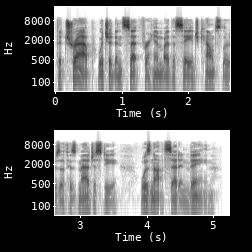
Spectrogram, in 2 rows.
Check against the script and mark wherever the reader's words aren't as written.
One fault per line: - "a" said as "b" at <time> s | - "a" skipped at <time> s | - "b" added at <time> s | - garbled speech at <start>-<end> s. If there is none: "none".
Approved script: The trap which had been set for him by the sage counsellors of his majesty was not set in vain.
none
